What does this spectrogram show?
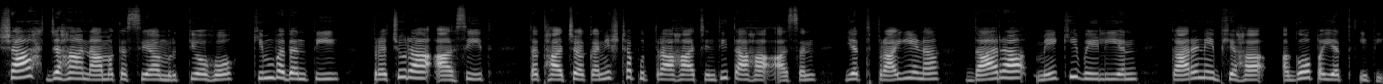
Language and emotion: Sanskrit, neutral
